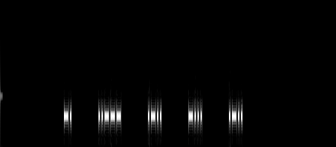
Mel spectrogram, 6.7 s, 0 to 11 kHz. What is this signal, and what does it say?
Morse code, heard as a keyed tone, about 40 wpm, spaced as for 14 wpm, 700 Hz. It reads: N2LBL
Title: USA Call Signs - 5 Characters - 6x Character Spacing - 40wpm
